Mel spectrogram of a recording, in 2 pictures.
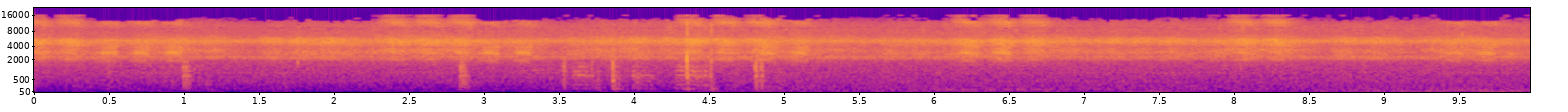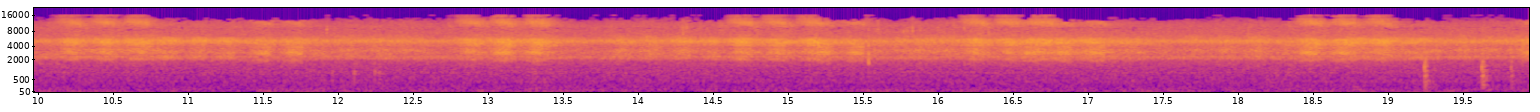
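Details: Chorus of crickets and bugs: continuous high trilling with rhythmic pulsed chirps rising and falling in loudness throughout, and a few scattered sharp ticks and clicks near the start and end.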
